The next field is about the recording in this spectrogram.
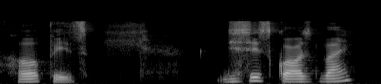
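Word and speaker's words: herpes: is herpies or heres here R is silent so pronunciation is her is this is is caused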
